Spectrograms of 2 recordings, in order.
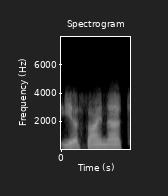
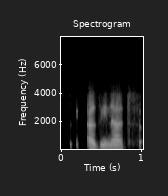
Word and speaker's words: ESInet: services ip based network att will refer to it as esi net others essienet however you would prefer to pronounce that acronym but basically by upgrading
